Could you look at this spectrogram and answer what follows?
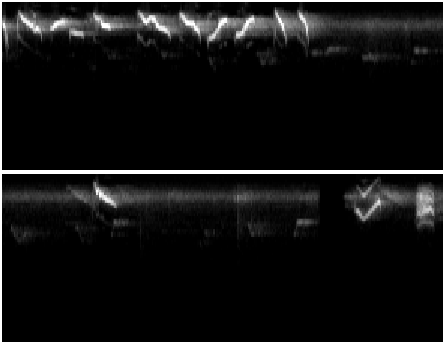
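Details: High, rapid twittering from a white-eye in breeding condition: a dense burst of swooping chirps over two seconds, then a quiet spell with a single sweeping note and a few final chirps.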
